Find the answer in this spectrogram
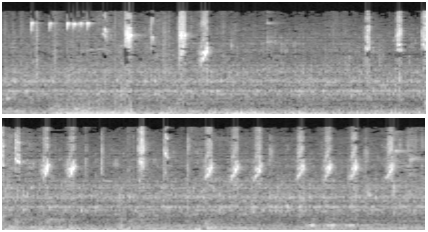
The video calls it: KONIN NGOBRA GACOR ISIAN FULL TEMBAKAN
